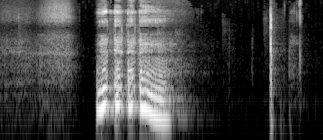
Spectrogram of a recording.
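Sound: throat clearing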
